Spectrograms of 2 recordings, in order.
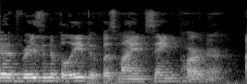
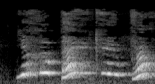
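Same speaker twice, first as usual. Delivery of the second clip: very high voice with an echo; 3 dB louder than usual. Retelling a cartoon scene: imitating Pinkie Pie's echoing voice. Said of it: "she gets the extra echo in her voice".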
